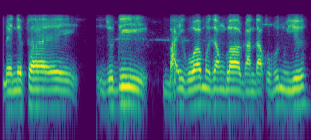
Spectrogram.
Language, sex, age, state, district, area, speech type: Bodo, male, 45-60, Assam, Chirang, rural, conversation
